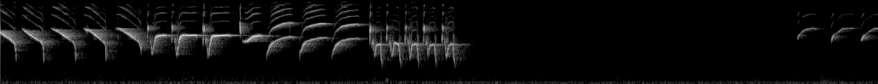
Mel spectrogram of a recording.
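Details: Free young canary singing on a hand: quick repeated down-slurred whistles building into rolling phrases and a buzzy rattle, then several seconds of silence before a few short whistled notes resume.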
